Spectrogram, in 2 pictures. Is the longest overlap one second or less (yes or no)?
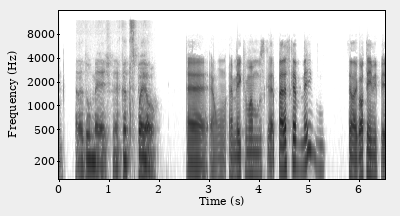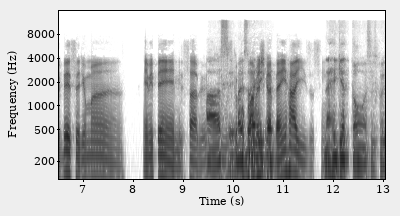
no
